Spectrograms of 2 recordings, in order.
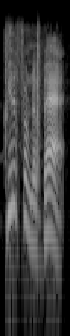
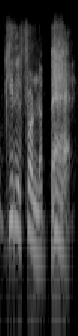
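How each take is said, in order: First: "Get it from the back" repeated louder, each word pressed; emphatic repeat. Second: Said in the usual way. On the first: Shown as a demonstration. She repeats the tip to viewers, louder and emphatic. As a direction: hammer the advice home, louder. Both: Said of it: "Y'all remember this".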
